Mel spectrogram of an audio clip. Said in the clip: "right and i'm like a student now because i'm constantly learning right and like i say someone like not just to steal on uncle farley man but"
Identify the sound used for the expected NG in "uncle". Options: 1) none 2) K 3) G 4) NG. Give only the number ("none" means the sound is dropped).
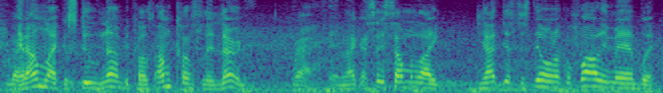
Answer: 1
